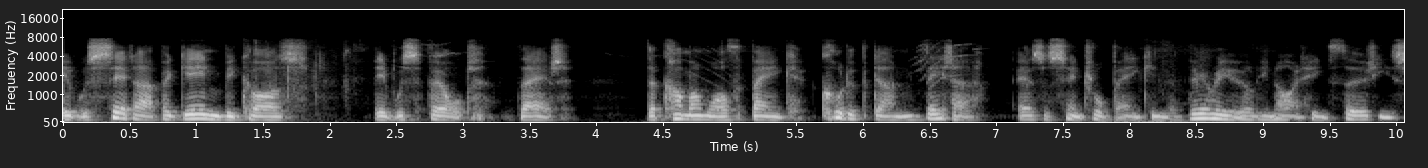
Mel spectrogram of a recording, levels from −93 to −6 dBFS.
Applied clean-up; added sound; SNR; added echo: neural mask model DeepFilterNet 3.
